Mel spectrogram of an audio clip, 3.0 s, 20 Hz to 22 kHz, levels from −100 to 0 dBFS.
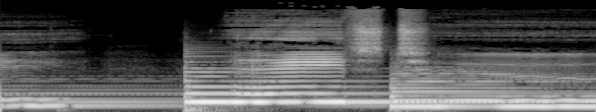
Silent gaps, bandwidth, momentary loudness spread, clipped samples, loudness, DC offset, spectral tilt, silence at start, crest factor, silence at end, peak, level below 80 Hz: none; 15.5 kHz; 16 LU; under 0.1%; -15 LUFS; under 0.1%; -6 dB/octave; 0 s; 12 dB; 0 s; -4 dBFS; -46 dBFS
